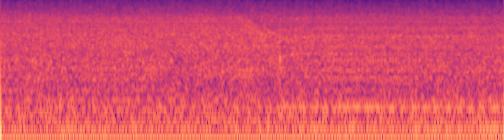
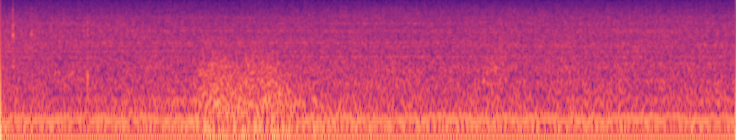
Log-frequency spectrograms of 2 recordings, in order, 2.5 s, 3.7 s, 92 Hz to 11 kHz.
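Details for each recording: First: RV7 on an engine run-up into the wind at 2,000 RPM, read on a Dynon digital tach, engine warming up. A loud, even propeller drone holds constant with no misses or surging. All gauges are in the green; a normal, healthy run-up. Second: RV7 idling while taxiing onto the runway before a high-speed taxi test. An uneven, loping idle comes with a couple of soft pops over heavy prop and wind noise. It is a slightly rough idle with a tiny backfire, which is soon under control.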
